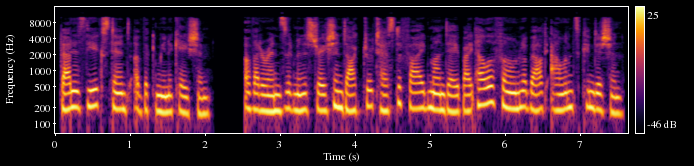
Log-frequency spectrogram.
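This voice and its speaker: A woman's voice: lowish voice, fairly even intonation, fairly quick, a little mellow, dry recording. Woman reading news, close dry sound. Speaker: news narrator. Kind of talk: scripted news article narration.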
